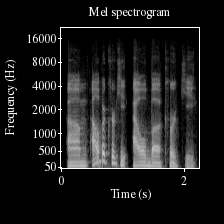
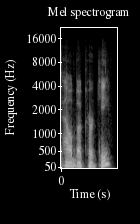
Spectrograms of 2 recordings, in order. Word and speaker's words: Albuquerque: Albuquerque, 4 syllables.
